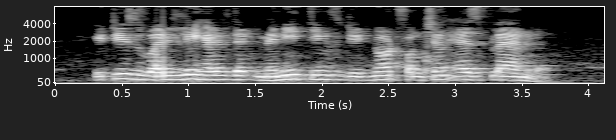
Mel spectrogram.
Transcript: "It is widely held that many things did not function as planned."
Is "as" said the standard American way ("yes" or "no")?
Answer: yes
